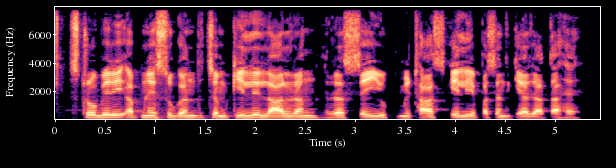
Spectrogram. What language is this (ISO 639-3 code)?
hin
